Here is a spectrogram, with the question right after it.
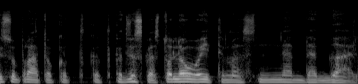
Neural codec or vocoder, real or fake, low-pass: none; real; 14.4 kHz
